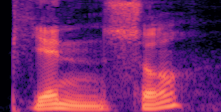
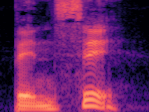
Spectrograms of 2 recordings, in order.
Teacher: The stress on the present tense is on the IE, and the stress when it's in the preterite is on the last syllable.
